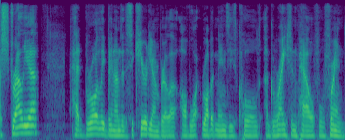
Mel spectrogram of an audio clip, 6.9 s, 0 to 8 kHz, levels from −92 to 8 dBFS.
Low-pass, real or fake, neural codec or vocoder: 7.2 kHz; fake; codec, 16 kHz in and 24 kHz out, 2.2 kbps, FireRedTTS-2 codec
